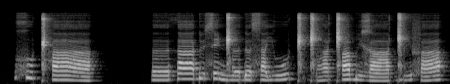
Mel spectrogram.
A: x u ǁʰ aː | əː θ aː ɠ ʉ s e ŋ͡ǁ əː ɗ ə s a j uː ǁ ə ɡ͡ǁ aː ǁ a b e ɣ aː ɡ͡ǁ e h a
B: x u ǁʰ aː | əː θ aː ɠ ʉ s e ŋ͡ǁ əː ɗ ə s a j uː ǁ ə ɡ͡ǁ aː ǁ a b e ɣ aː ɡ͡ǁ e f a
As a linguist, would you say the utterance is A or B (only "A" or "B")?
B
